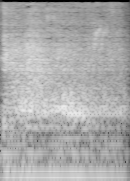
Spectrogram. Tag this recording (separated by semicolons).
bedroom; breath; foley; noises; processed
